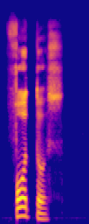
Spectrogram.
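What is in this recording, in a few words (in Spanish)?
"FOTOS" Spanish; AppLenguaje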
